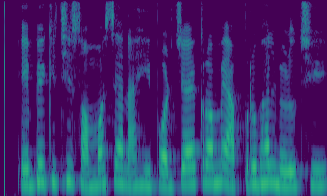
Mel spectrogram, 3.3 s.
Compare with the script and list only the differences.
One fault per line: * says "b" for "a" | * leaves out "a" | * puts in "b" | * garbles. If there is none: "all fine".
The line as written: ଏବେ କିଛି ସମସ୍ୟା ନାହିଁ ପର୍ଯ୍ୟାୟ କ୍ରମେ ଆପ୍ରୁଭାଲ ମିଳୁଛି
all fine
